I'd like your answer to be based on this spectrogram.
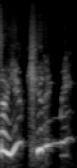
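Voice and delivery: high, incredulous son voice; son's disbelief. Retold or imitated. Bonus son brushing off his stepmother's fear, high incredulous. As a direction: pitch it way up in disbelief. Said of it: "he says".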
